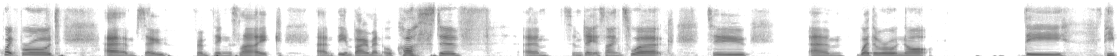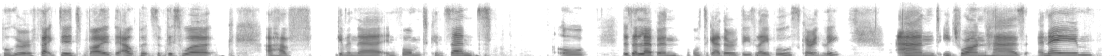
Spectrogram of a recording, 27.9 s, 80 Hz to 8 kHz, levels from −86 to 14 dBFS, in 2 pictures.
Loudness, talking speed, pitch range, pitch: -32 LUFS, 115 wpm, 180-225 Hz, 190 Hz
